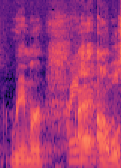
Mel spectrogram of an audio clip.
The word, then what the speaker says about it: Riemer: Remr I I think it's I think it's I've heard it mostly pronounced Reamer.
